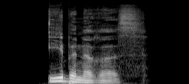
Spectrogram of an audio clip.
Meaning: strong/mixed nominative/accusative neuter singular comparative degree of eben
- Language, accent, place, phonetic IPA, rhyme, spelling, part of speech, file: German, Germany, Berlin, [ˈeːbənəʁəs], -eːbənəʁəs, ebeneres, adjective, De-ebeneres.ogg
